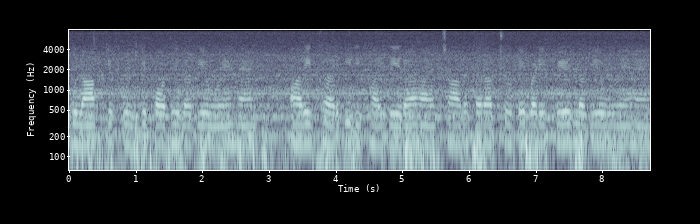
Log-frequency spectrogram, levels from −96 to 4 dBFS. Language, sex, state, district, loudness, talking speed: Hindi, female, Chhattisgarh, Raipur, -17 LUFS, 165 wpm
